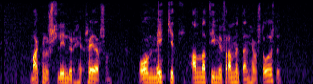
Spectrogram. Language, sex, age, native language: Icelandic, male, 20-29, Icelandic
